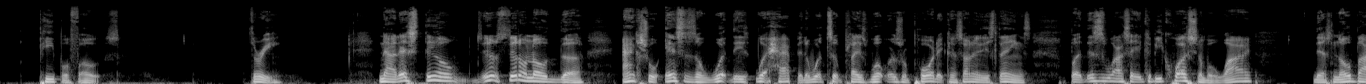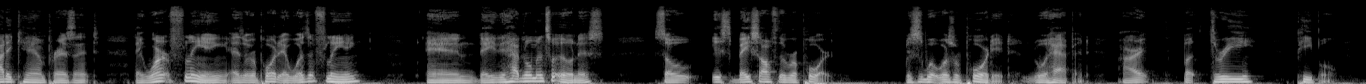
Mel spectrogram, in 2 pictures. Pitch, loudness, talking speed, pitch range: 110 Hz, -21 LUFS, 170 wpm, 95-130 Hz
